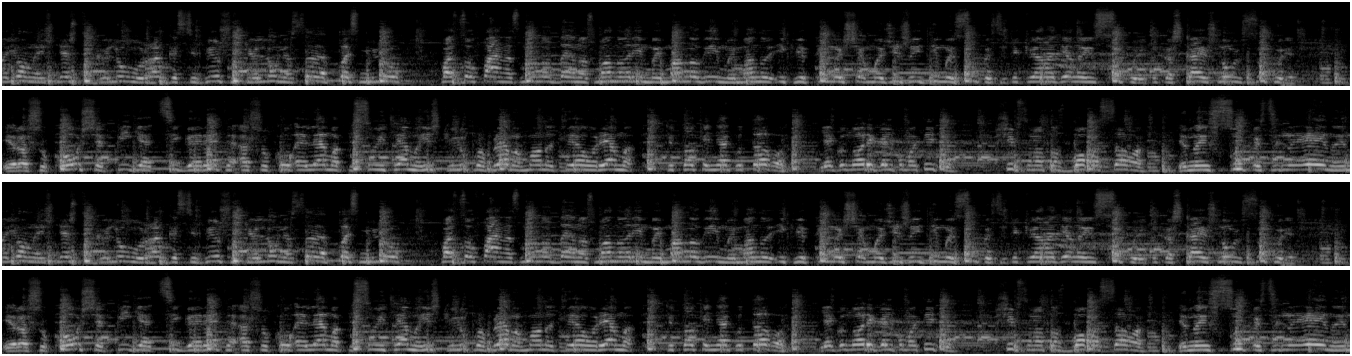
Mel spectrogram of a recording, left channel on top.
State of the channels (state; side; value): identical; both; correlation 1.00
